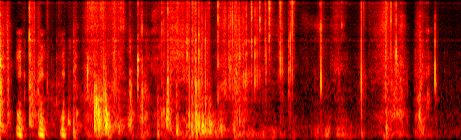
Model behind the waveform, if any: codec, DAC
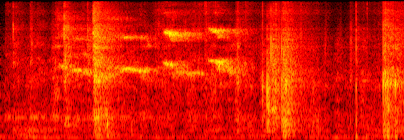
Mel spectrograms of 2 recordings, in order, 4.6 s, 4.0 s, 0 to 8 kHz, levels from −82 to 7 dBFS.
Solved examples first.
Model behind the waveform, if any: codec, DAC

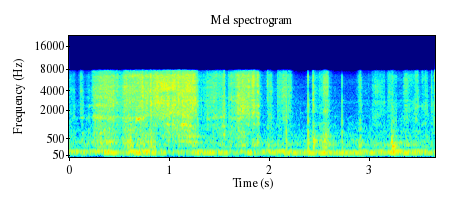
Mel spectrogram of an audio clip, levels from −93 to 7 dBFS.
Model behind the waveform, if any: codec, DAC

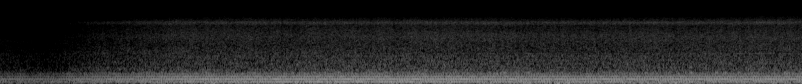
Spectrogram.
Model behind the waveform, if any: none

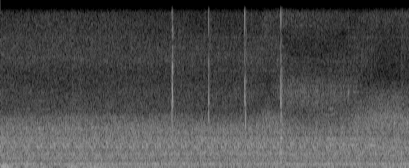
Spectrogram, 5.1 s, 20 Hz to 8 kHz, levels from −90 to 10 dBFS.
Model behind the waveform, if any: none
